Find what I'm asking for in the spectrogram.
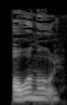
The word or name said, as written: overmål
